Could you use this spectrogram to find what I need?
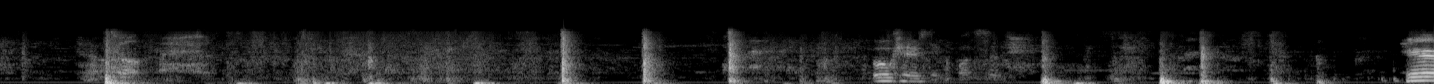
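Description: Bodies thump and crash onto a bed during a scuffle.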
